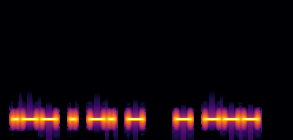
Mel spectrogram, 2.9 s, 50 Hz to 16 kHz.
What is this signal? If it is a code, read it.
Morse code, heard as a keyed tone, about 25 wpm, 600 Hz. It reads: WENT TO
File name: the old man and the sea part 1 25wpm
